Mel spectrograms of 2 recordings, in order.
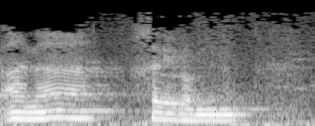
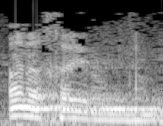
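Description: First: The final vowel of 'ana' is long. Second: The final vowel of 'ana' is short. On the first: The speaker calls it wrong. "You don't make it" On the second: The speaker calls it right. "If you're continuing, you ignore the alif. You say"

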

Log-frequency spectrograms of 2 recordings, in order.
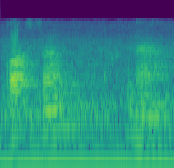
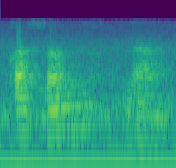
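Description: The two takes are said the same way.

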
